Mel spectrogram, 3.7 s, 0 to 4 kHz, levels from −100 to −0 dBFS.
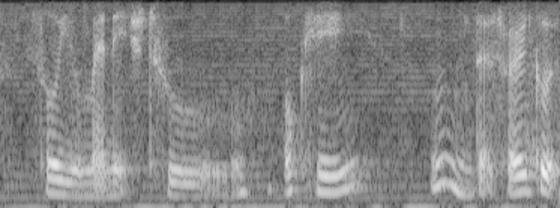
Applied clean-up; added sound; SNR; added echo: none; none; none; none.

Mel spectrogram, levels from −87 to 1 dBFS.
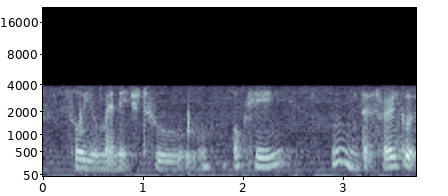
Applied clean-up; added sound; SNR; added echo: none; Raindrop / Drip; 14 dB; none.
